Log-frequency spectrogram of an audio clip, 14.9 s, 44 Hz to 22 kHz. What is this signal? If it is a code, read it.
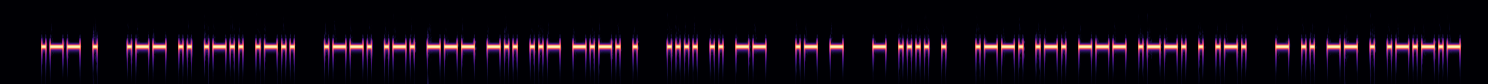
Morse code, heard as a keyed tone, about 28 wpm, 700 Hz. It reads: WE WILL PRODUCE HIM AT THE PROPER TIME.
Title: Sentences from Top 1000 Words - Review Part 5 - 28wpm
